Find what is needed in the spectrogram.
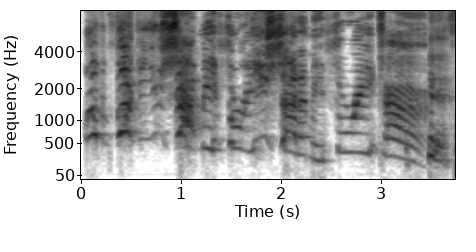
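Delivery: angry mock yell breaking into laughter; furious shout. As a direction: yell at the father who shot you. Shouting at the movie dad.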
